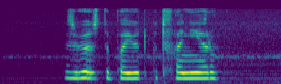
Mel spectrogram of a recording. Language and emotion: Russian, sad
